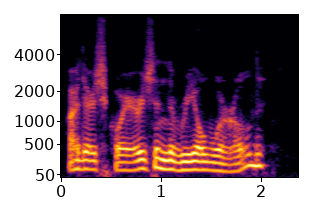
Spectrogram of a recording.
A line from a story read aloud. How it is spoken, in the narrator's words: Maya giggled at herself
